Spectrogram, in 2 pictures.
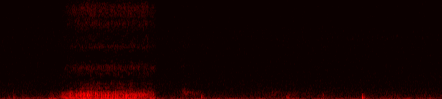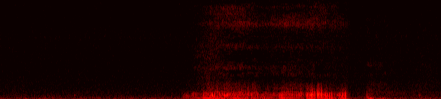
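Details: Sleeping dog: two long rumbling snores on inspiration about six seconds apart, quiet breathing between; snoring.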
